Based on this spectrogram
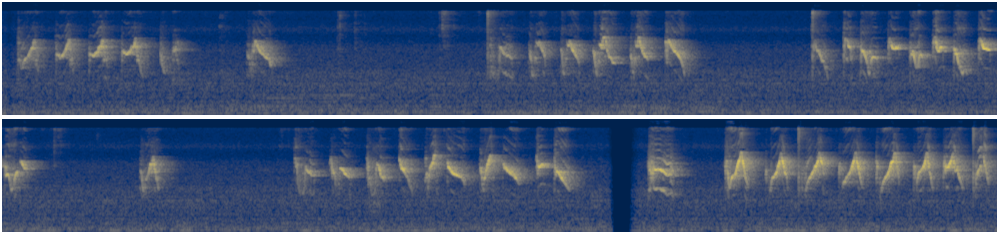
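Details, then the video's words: Javan white-eye (cisem) singing actively in the rapid-fire 'nembak bren' style used as a lure to trigger singing: bursts of quick, high chirpy downslurred notes, about four per second, separated by short pauses. "CISEM GACOR ‼️ SUARA NEMBAK BREN PANCINGAN BIAR BUNYI"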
